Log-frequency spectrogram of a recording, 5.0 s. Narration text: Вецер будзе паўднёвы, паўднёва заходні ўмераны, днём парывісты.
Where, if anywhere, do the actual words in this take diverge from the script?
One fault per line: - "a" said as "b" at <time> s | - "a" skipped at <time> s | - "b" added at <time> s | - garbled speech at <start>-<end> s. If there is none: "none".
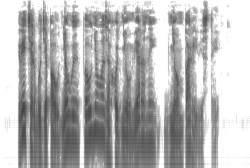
none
